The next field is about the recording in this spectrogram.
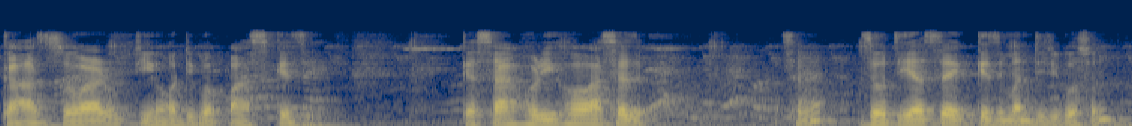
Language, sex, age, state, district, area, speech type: Assamese, male, 30-45, Assam, Charaideo, urban, spontaneous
